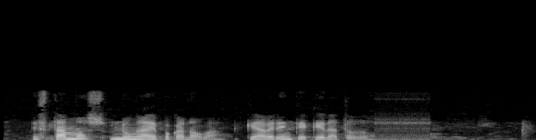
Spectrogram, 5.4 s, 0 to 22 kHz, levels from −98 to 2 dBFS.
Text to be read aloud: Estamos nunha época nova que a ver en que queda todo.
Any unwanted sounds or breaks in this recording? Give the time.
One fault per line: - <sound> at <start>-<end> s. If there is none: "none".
none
